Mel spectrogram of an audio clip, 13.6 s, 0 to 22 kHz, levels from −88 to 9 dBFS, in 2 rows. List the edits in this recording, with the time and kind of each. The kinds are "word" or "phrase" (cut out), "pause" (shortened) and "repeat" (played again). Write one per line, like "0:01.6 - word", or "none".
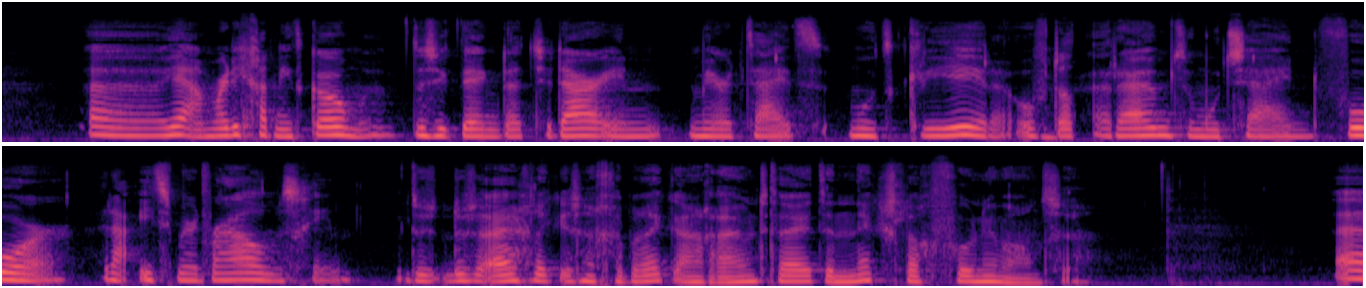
0:04.2 - word
0:05.4 - word
0:07.2 - pause
0:07.8 - phrase
0:09.0 - word
0:10.6 - word

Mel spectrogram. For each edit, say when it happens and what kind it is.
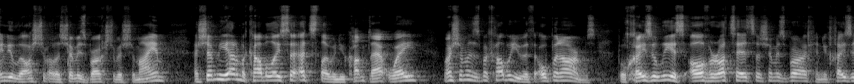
0:03.7 - phrase

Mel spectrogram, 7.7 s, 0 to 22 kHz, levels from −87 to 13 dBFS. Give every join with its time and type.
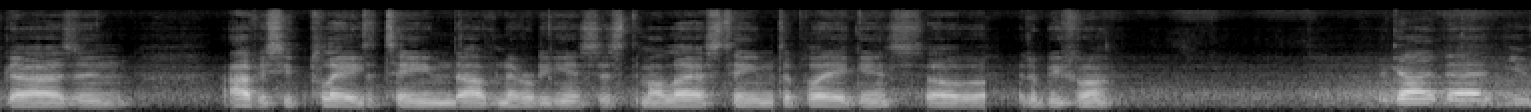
0:01.8 - word
0:02.3 - word
0:02.7 - word
0:03.2 - word
0:03.9 - word
0:04.9 - word

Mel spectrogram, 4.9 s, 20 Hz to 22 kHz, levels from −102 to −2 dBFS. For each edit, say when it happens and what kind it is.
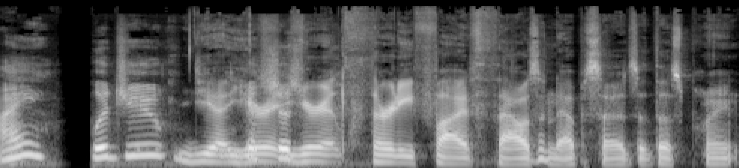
0:02.3 - word

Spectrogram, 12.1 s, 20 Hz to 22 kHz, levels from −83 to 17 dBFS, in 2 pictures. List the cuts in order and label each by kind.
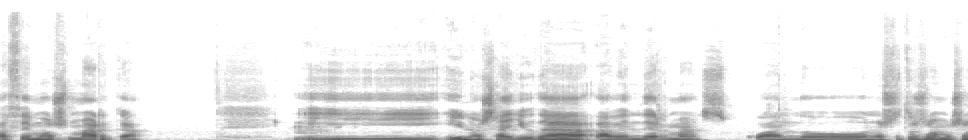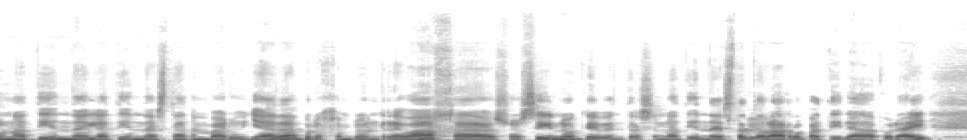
0:07.2 - word

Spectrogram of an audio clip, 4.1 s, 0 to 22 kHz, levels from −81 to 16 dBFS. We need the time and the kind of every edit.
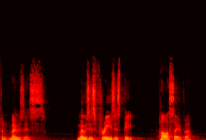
0:01.0 - pause
0:03.1 - phrase

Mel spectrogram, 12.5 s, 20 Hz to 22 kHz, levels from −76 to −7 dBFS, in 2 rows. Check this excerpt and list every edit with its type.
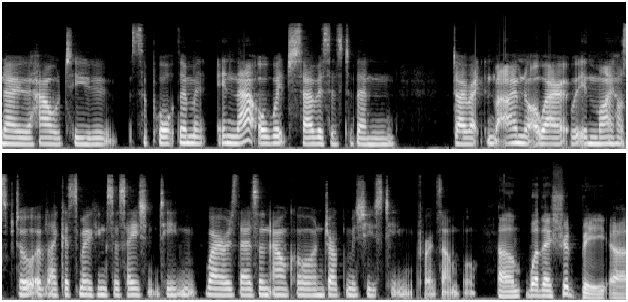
0:01.2 - pause

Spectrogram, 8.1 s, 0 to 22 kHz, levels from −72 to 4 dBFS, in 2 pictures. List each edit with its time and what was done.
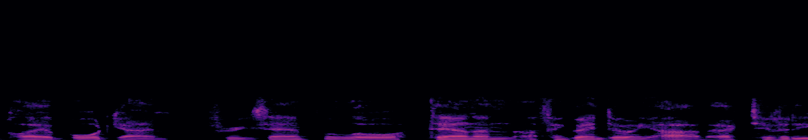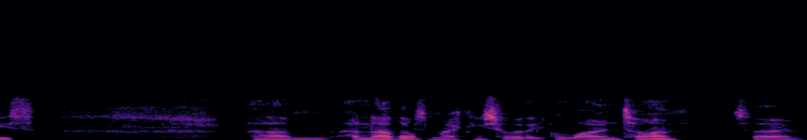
0:00.9 - pause
0:02.1 - word
0:02.8 - word
0:05.2 - pause
0:06.1 - word
0:06.8 - phrase

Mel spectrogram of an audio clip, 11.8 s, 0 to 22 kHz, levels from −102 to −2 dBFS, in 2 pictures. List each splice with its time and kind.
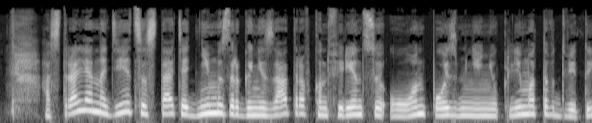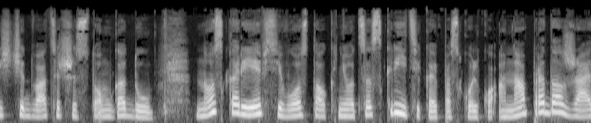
none

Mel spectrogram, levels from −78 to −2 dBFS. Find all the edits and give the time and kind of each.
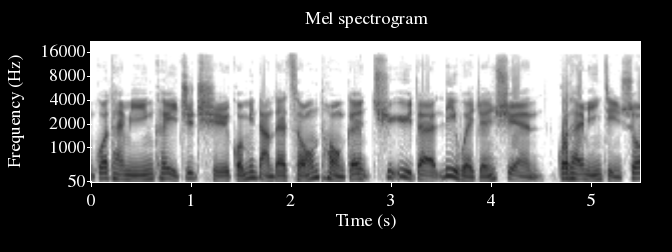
0:04.6 - pause

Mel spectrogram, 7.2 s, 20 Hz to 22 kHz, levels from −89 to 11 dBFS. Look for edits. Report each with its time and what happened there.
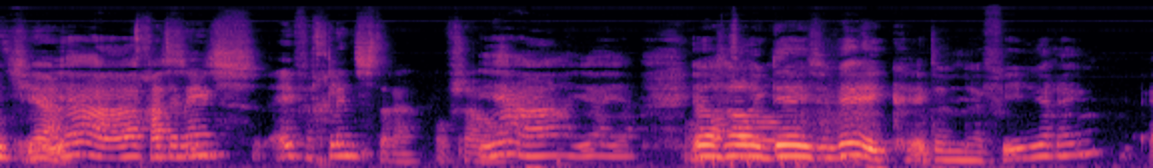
0:05.8 - word

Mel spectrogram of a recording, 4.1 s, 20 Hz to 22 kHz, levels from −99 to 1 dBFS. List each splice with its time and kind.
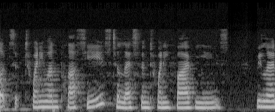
none

